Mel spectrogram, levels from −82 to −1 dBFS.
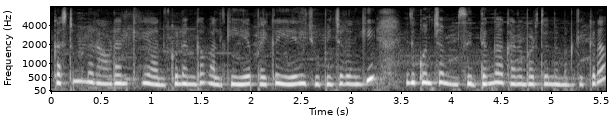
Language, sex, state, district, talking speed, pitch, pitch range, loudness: Telugu, female, Andhra Pradesh, Sri Satya Sai, 150 wpm, 275 Hz, 260-300 Hz, -14 LUFS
